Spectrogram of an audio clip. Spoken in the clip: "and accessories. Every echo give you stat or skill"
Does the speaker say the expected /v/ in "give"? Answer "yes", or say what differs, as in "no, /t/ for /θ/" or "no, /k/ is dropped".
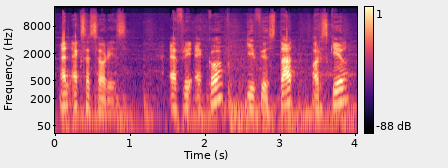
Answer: no, /f/ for /v/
